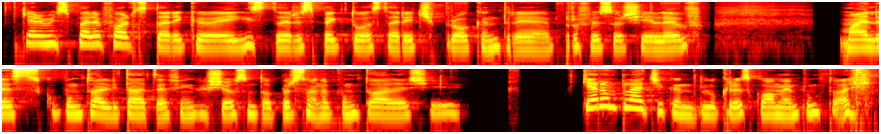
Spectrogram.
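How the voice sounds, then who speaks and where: A woman with a plain, everyday voice talks at a moderate pace, her pitch varying in an ordinary way. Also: medium pitch for a woman. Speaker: podcast host. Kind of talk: interview.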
